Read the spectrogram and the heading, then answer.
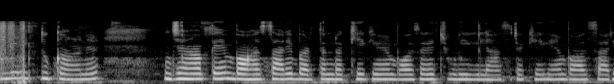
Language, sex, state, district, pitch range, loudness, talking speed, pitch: Hindi, female, Punjab, Pathankot, 230-250 Hz, -18 LUFS, 185 wpm, 235 Hz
